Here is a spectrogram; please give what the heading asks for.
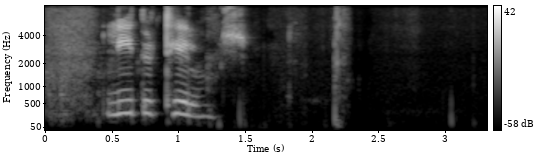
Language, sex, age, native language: Icelandic, male, 8, Icelandic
